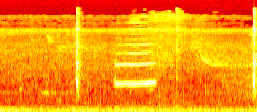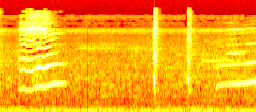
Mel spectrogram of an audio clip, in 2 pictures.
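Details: Young monkey Briar, desperate for milk, gives short, thin whistled cries, one quavering and one gently rising, between several sharp clicking taps. Steady low rumble throughout.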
